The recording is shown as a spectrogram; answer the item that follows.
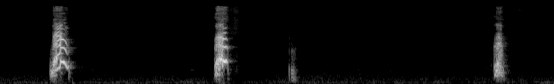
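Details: A female Chihuahua puppy who rarely barks gives sharp, high yappy barks at geese she hears on the lake outside, spaced out with a small soft yip between.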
